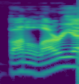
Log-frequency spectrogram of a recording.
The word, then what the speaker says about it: Bonilauri: last name too badly bonari I believe is the correct pronunciation that's perfect thank you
